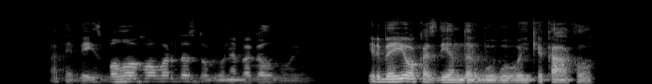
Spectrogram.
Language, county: Lithuanian, Šiauliai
